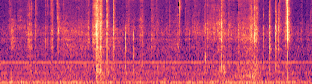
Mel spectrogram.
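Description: Vinyl sticker sheet being handled and flexed while a small sticker is peeled off with tweezers: soft crackles and ticks, one louder crackle about two seconds in and several quick ones near the end.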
